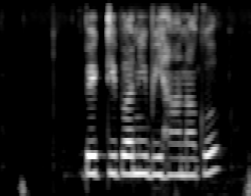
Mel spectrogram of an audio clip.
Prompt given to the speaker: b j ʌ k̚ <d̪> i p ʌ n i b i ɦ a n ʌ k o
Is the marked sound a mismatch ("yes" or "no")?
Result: yes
